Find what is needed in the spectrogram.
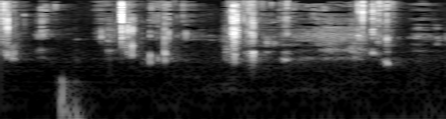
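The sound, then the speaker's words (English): Biting and chewing of a soft, artificial peach-flavored fruit candy: a low thump of the bite, then wet, sticky mouth clicks and smacks in an irregular rhythm, with no talking. “I feel like we promised more mouth sounds on this one.”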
